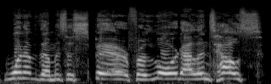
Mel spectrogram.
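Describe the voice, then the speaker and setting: A man playing a frightened, excitable housekeeper in a video game, exclaiming with melodramatic alarm. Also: very high-pitched, moderate pace, dry recording. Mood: fearful, flustered. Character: frightened, excitable male housekeeper of a lord's estate. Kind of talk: theatrical game cutscene acting.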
